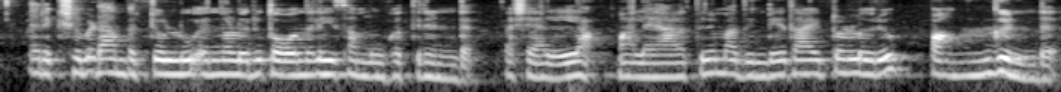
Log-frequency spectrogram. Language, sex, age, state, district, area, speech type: Malayalam, female, 30-45, Kerala, Thrissur, rural, spontaneous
